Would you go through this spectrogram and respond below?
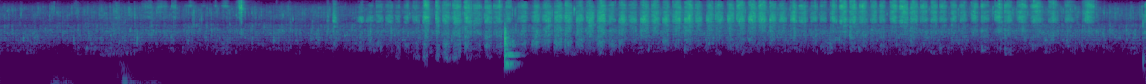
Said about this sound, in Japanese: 薬指。小指と。爪やすりをかけて。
